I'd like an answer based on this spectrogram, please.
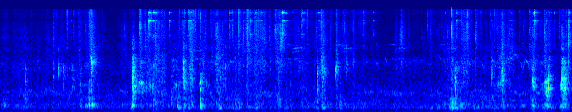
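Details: Two pet dogs playing together, producing scattered short yips, whimpers and growly bursts amid scuffling and thumping movement noises.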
